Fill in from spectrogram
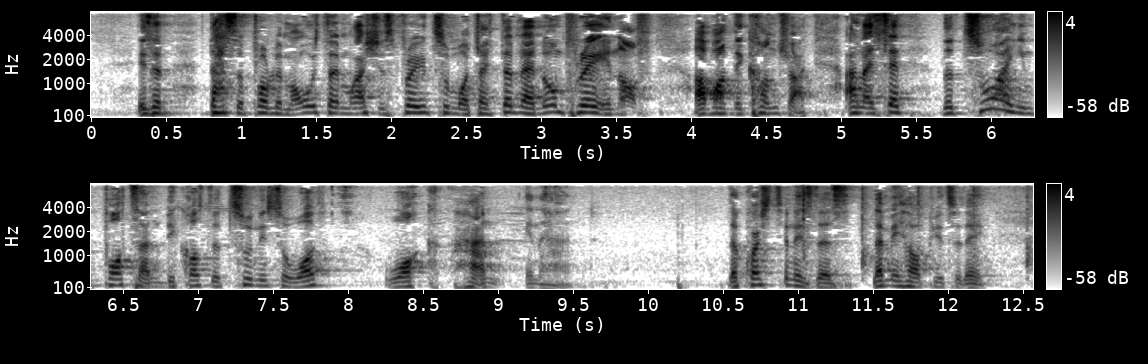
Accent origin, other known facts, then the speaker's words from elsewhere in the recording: Nigeria; I say, I come from Nigeria.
